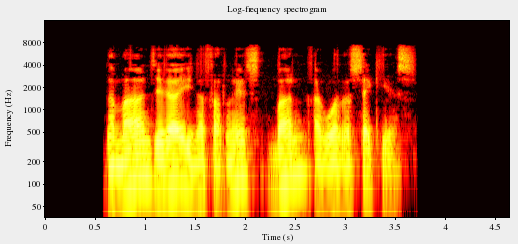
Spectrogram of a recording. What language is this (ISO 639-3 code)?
cat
